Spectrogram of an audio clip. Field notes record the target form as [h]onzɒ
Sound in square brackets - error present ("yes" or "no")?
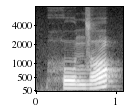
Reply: no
